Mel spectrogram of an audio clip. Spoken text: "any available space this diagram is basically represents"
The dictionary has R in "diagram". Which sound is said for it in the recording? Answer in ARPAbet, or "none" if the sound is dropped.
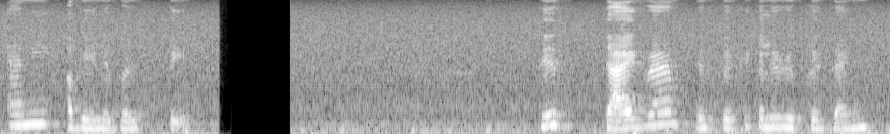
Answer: R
